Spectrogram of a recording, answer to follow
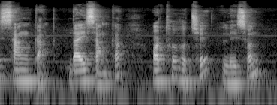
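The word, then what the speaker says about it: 三課: তো ন সাউন্ডেরর পরে কা লাইন মানে কা কি কু কে কো একটা বর্ণ থাকলে অথবা গা লাইন গা গে গু গে গো কোন একটা বর্ণ থাকলে ন এর উচ্চারণ অং হবে এইজন্য আমাদের এখানে ন এর পরে কা থাকার কারণে ন এর উচ্চারণ অং হচ্ছে তাহলে শব্দটার উচ্চারণ হবে সাংকা দাই সাংকা অর্থ হচ্ছে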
